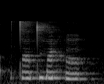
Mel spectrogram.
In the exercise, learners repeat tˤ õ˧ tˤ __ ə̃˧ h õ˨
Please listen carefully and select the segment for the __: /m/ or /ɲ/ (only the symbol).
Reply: m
